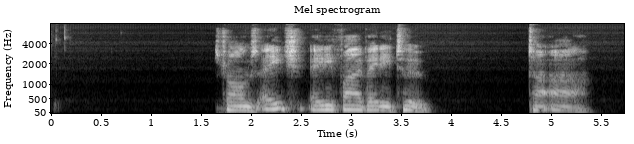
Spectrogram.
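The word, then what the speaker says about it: תעה: How you pronounce it? Strong's H8582. Ta'ah. Ta'ah.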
